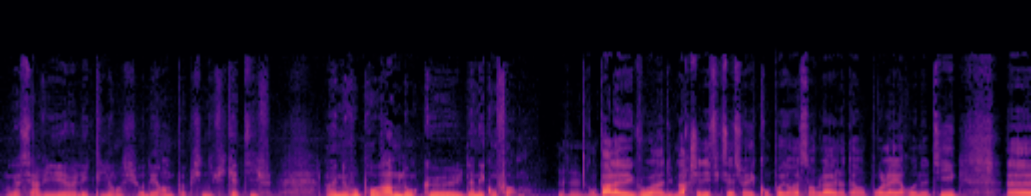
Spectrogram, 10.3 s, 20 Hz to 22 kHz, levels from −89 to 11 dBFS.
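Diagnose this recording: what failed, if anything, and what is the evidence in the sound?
Nothing failed; no stage leaves any audible trace.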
